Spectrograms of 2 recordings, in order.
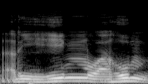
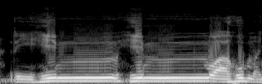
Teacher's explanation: sukun setelahnya adalah huruf wau bukan huruf ba bukan huruf mim maka hukumnya izhar syafawi dibaca jelas tak berdengung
